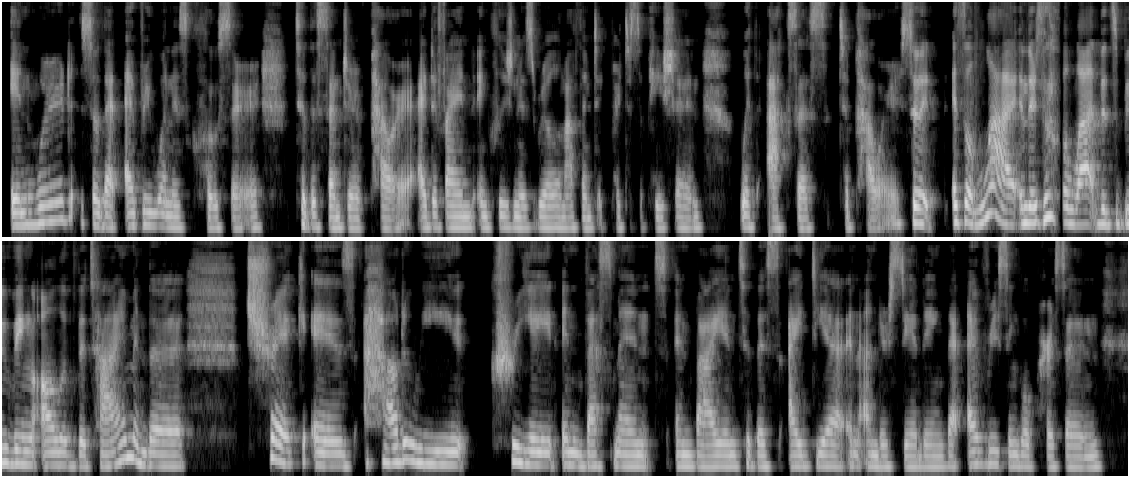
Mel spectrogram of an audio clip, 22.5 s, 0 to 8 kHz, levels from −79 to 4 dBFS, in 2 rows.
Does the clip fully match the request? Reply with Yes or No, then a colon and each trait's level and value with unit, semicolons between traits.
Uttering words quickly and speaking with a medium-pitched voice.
No: average, 155 wpm; medium, 150 Hz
